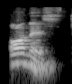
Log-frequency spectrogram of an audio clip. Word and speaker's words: honest: Honest. Honest. You don't pronounce the H like house.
